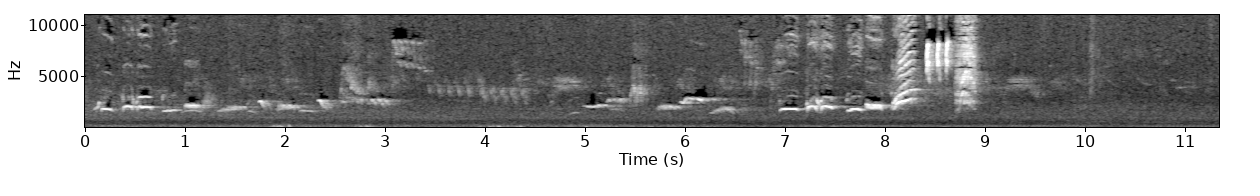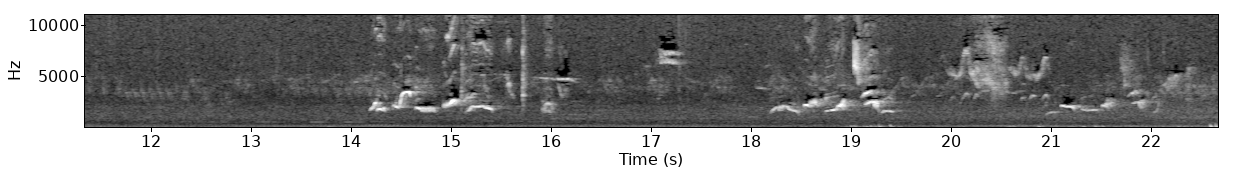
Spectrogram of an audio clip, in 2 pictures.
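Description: Small birds chirping in several short bunches of quick calls, with pauses between them. A steady low hum runs underneath.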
